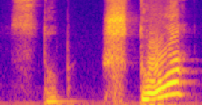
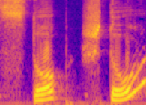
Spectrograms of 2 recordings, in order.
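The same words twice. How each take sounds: First: Startled. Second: Playfully parroted astonishment; giggly mimicry. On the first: Listener baffled at being heard, startled. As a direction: break off, then blurt in disbelief. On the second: Pinkie mimics the listener, giggly. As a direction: repeat someone's shock teasingly. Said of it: "хихикнула Пинки". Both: A narrator's reading.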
